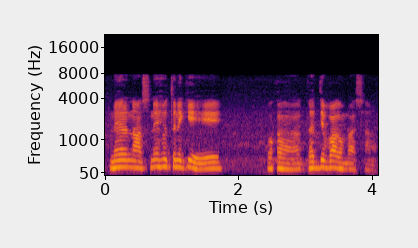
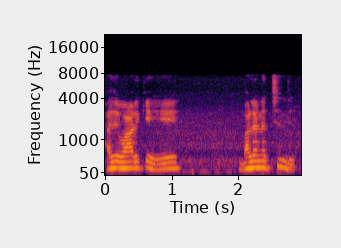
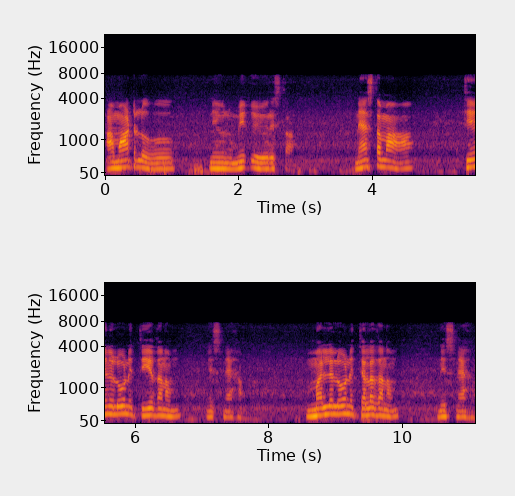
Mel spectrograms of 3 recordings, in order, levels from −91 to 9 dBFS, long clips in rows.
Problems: constant background noise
